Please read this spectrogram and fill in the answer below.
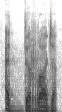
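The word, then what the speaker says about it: الدراجة: But if Da came and it's one of the solar Al alphabets, Al Shamsiya, we will pronounce the word Ad-Darraja, Ad-Darraja. We will not pronounce La, we will only pronounce A.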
